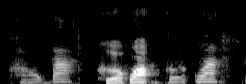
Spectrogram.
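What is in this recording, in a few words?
"he2hua1", Mandarin Chinese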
